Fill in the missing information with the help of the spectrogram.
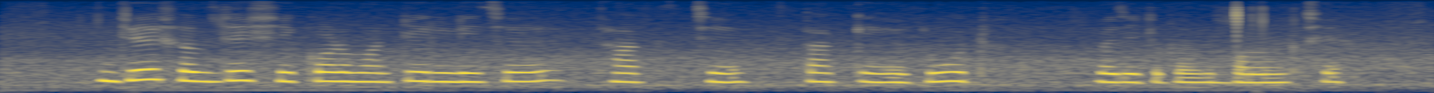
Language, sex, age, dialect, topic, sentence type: Bengali, female, 18-24, Western, agriculture, statement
